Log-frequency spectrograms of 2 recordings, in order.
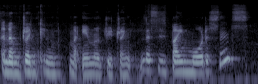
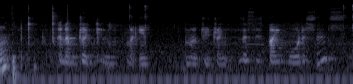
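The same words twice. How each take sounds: First: Said in the usual way. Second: Muted. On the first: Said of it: "Pardon moi". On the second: Shown as a demonstration. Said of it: "There, I've muted it".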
